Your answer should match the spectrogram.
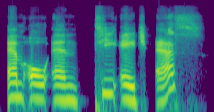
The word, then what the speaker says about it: months: ooh now what happens perfect pronunciation we say months you can see my th with my tongue months and then you can hear my S at the end but when Americans say it fast the th is gone and we say months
